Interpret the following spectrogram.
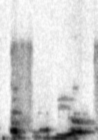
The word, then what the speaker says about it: Alchornea: L'orthographe, c'est Alchornea. On prononce Alchornea.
